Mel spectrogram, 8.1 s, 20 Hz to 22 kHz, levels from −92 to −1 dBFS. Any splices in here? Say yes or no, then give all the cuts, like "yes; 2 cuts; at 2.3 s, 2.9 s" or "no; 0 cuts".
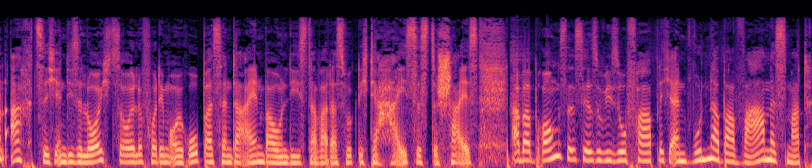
yes; 1 cut; at 5.1 s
